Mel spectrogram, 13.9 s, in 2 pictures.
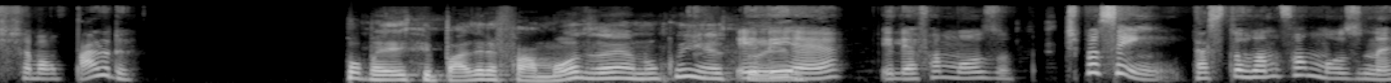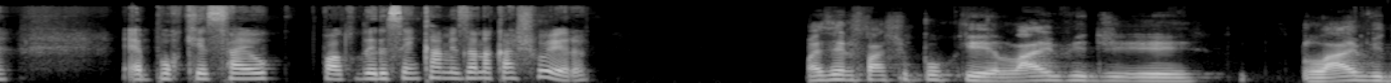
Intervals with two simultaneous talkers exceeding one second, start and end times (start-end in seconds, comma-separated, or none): none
